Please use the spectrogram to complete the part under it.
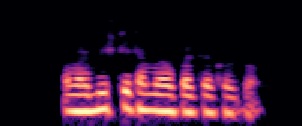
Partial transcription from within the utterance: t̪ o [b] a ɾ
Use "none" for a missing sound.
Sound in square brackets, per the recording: m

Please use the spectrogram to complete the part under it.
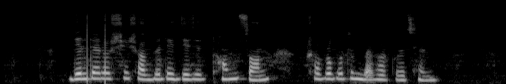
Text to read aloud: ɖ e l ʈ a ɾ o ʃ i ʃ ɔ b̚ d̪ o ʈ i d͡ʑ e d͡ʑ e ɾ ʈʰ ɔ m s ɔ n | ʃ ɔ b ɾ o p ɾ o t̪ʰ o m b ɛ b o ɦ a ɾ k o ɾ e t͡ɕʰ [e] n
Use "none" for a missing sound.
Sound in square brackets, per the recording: e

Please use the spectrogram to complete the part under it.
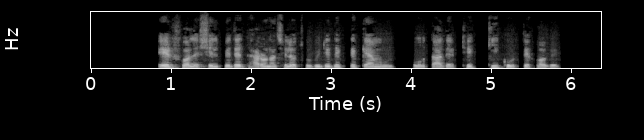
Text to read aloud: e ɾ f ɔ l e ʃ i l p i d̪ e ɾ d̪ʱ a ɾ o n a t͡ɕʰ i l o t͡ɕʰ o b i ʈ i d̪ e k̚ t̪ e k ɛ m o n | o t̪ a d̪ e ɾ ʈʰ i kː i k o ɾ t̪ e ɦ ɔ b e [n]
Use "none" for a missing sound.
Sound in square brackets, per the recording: none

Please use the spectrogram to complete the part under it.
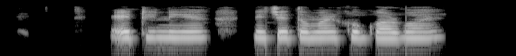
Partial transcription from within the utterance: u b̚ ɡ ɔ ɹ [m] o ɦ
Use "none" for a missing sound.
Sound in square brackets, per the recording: b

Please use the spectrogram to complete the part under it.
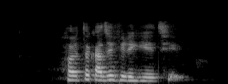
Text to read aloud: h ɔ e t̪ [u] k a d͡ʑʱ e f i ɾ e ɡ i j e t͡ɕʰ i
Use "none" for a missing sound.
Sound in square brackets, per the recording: o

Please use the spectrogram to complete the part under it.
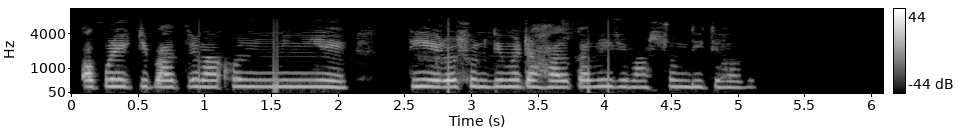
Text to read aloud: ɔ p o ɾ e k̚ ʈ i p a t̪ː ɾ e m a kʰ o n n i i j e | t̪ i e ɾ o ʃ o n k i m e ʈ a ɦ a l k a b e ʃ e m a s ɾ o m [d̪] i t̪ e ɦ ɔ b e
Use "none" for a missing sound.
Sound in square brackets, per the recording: d̪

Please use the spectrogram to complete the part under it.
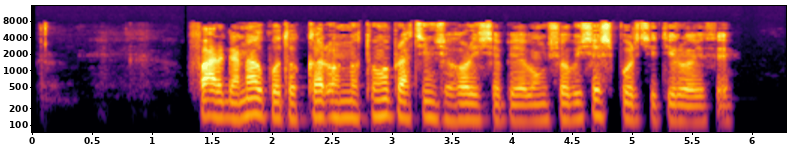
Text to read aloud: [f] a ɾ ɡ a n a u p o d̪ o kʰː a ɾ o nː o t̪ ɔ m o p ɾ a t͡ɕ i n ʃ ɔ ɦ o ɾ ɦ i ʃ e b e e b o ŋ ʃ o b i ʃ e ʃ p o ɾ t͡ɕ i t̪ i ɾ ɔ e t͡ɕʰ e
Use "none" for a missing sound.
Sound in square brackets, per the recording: f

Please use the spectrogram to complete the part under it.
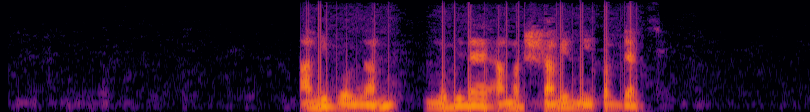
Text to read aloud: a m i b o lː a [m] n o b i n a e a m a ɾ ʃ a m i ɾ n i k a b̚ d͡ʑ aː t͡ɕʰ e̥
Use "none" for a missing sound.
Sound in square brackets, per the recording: m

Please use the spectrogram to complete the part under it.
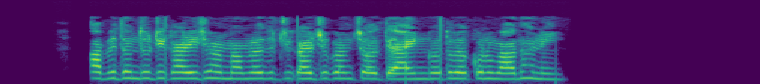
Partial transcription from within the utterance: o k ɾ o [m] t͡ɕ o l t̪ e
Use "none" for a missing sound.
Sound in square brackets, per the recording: m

